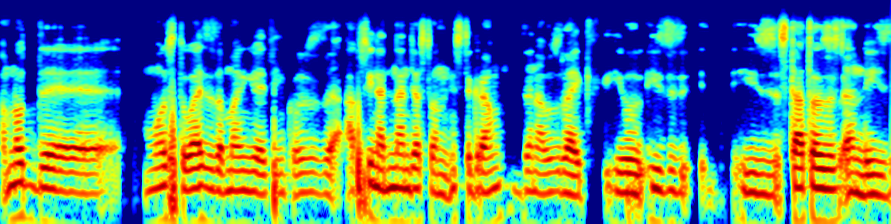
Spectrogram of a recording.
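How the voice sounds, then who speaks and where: Low-voiced man on a muffled call. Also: warm tone. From Kenya. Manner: casual, halting and loosely phrased. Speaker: podcast guest. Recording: dull low-fi call audio.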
